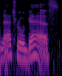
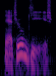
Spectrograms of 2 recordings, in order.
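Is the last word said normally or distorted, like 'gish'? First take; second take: normally; distorted. First: The last word is said as plain 'gas'. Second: The last word is said as 'gish'. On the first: "saying it normally" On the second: "The dude says natural gish"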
